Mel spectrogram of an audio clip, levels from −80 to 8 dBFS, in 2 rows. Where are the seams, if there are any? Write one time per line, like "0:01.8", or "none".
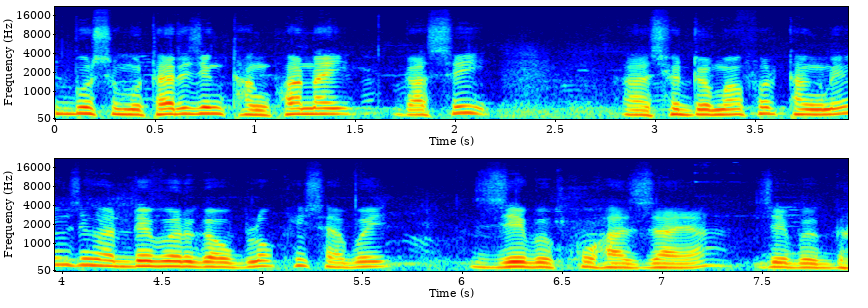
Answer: none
